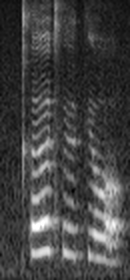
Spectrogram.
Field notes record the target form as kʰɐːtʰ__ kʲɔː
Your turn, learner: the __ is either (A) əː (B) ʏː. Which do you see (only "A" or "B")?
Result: B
